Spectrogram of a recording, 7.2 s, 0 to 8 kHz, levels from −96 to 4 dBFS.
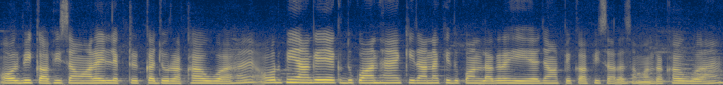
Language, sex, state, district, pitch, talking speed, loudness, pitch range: Hindi, female, Punjab, Pathankot, 215 Hz, 255 wpm, -16 LUFS, 205-230 Hz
